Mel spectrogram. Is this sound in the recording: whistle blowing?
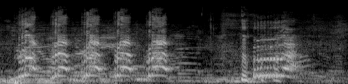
no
